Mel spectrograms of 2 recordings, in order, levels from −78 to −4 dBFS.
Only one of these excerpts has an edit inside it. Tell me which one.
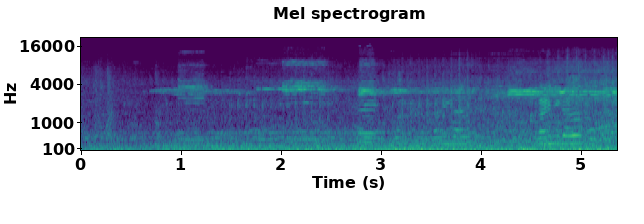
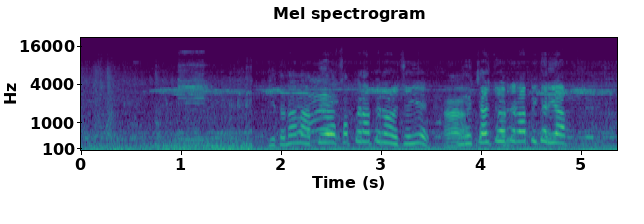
second; 1 cut; at 1.7 s

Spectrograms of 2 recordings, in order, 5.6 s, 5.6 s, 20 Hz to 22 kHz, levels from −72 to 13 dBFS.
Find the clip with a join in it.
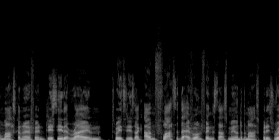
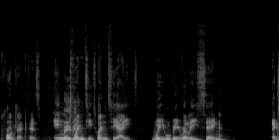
second; 1 cut; at 1.0 s

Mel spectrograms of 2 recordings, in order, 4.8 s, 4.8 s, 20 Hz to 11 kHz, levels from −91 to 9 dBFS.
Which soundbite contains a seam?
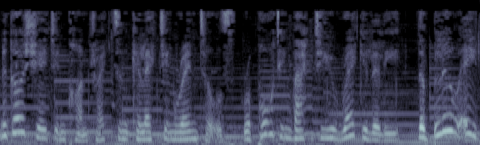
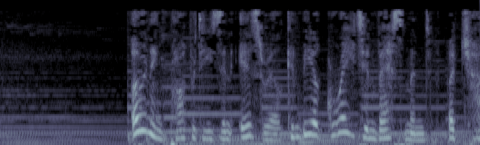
second; 1 cut; at 1.2 s

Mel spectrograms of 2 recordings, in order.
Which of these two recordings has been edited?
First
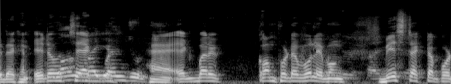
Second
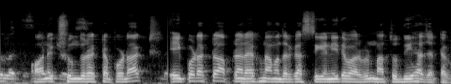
second; 1 cut; at 1.6 s

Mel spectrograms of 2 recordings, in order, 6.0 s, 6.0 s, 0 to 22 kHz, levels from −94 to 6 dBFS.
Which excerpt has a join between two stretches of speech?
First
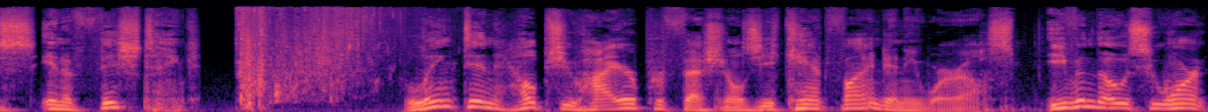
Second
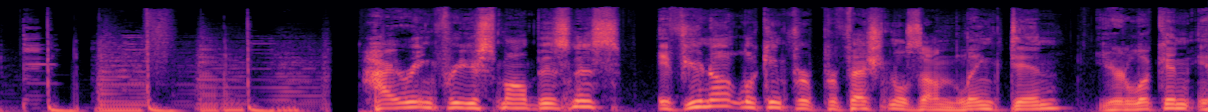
second; 1 cut; at 1.6 s

